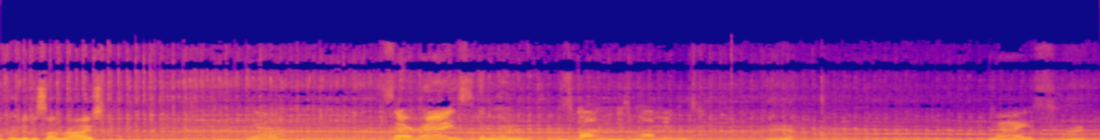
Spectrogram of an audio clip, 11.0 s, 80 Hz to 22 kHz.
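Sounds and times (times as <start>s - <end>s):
outboard motor running: 0.0s - 11.0s.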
